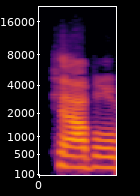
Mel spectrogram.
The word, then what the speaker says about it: Cabell: Cabell rhymes with Scrabble. Cabell.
